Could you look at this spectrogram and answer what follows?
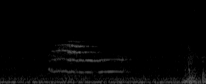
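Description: A cat gives a single drawn-out meow over steady low background hum, fairly quiet and close, with a brief rustle near the end.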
